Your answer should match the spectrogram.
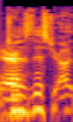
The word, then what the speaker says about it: Transnistria: They're part of a breakaway state, Transnistria, I think is how you pronounce it. – Transnistria.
